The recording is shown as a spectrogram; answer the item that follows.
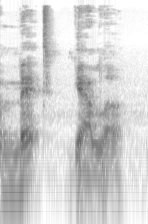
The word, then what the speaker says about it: Met Gala: We're going to talk about, did I say that right? The Met Gala? Met Gala, okay. Met. I keep putting a K on it. Damn. The Met Gala. There we go.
